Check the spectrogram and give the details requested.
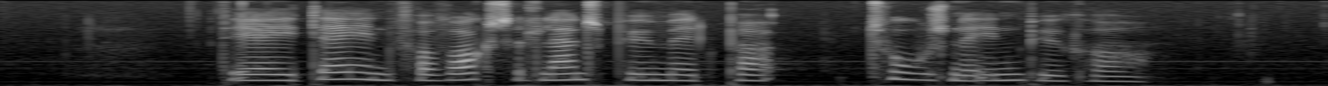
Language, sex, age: Danish, female, 42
